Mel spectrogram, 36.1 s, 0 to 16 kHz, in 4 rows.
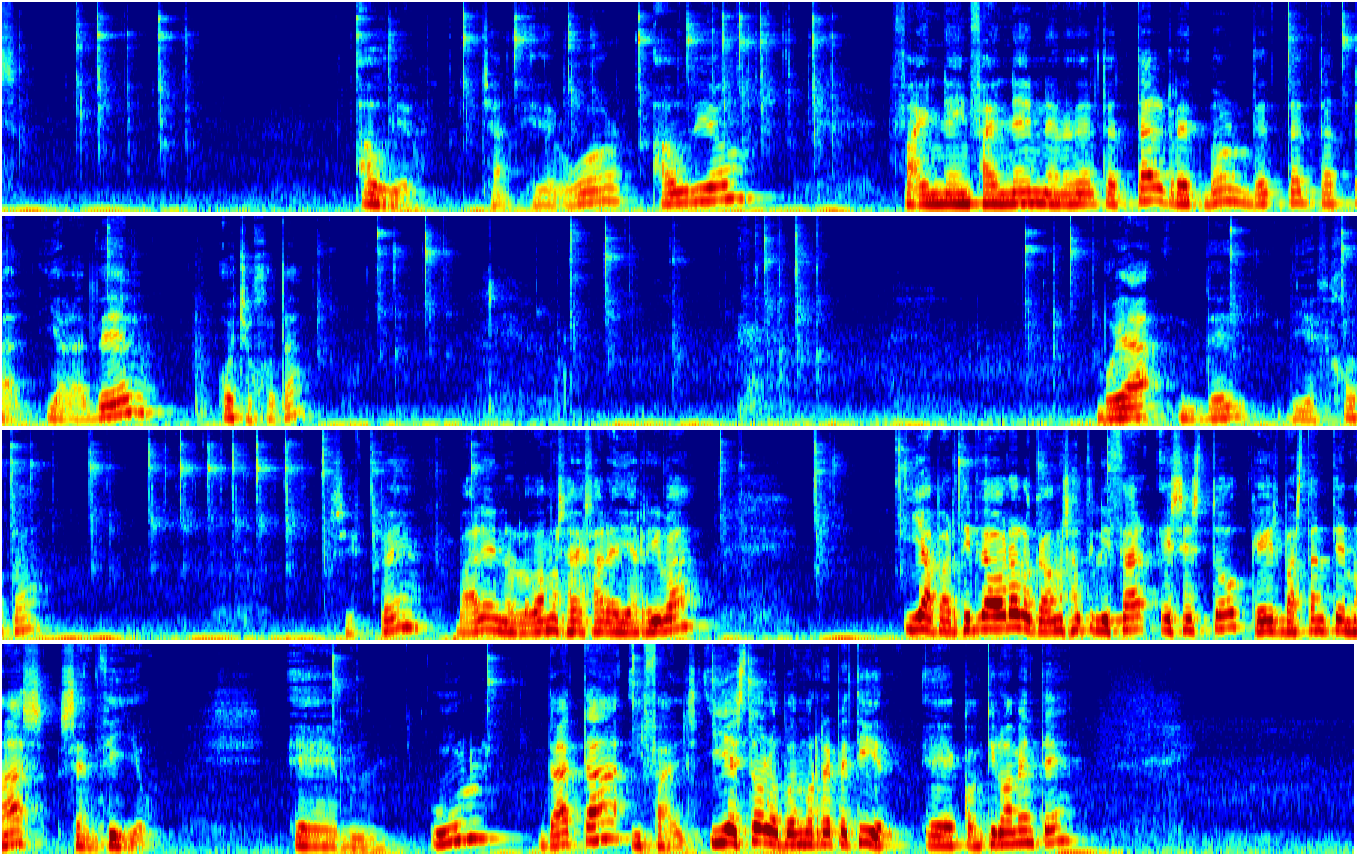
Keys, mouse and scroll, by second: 0.6 super+1, 2.4 super+1, 2.8-5.5 typing, 8.5-9.7 typing, 11.4-11.8 typing, 13.0 typing, 14.0 typing, 15.7 Escape, 16.1 typing, 17.1-24.9 typing, 29.2 typing, 30.2-32.5 typing.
